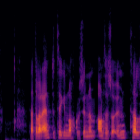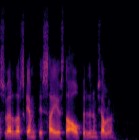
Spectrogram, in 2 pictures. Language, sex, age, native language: Icelandic, male, 30-39, Icelandic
